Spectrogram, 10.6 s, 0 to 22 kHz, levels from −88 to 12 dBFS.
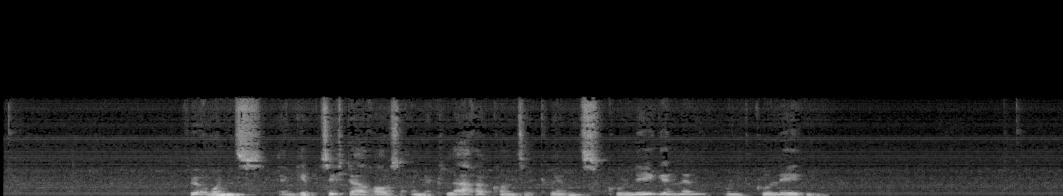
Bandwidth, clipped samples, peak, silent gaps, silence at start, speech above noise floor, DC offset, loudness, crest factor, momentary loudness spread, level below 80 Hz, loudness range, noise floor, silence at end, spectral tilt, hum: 11.5 kHz; under 0.1%; -2 dBFS; none; 1.9 s; 33 dB; under 0.1%; -20 LUFS; 20 dB; 15 LU; -64 dBFS; 8 LU; -53 dBFS; 2.4 s; -4.5 dB/octave; none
